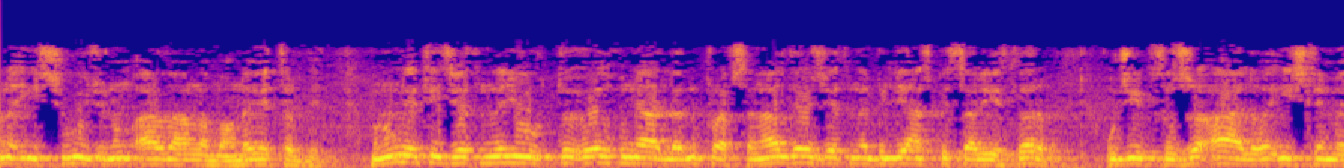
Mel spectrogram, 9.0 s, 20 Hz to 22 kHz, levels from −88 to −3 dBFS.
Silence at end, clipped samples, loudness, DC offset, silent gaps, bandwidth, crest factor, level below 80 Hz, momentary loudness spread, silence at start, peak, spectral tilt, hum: 0 s; under 0.1%; -11 LUFS; under 0.1%; none; 7.8 kHz; 10 dB; -38 dBFS; 4 LU; 0 s; 0 dBFS; -5.5 dB/octave; none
